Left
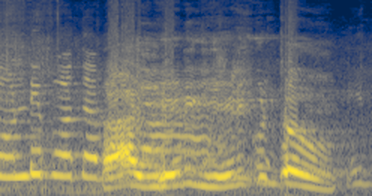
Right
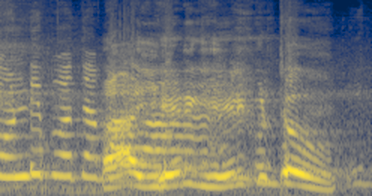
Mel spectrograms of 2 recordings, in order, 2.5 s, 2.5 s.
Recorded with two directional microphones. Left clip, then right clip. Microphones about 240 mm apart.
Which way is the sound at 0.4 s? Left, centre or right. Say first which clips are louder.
Left 2 dB; right.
